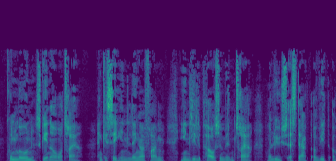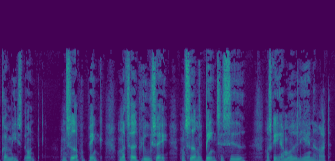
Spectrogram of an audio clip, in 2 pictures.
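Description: A man reading a literary audiobook in plain, terse, measured sentences. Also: on the low side, creaky, darkish tone, no room sound, clean studio sound. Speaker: audiobook narrator. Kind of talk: scripted literary narration.

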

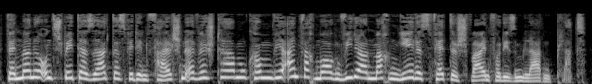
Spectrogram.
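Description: A woman's voice: high-pitched, lively intonation, fast talker, no room sound, clean studio sound, voice pushed up. A woman voicing a hot-headed fourteen-year-old boy gangster in an audiobook, snapping and bossy. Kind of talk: audiobook character voice.

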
